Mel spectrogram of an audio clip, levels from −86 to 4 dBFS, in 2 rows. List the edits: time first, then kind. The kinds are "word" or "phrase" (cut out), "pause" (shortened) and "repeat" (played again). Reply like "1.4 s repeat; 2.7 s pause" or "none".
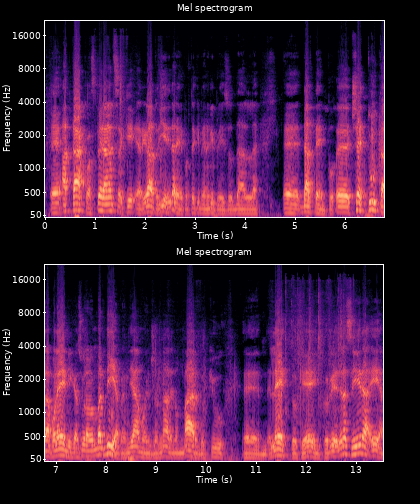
none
